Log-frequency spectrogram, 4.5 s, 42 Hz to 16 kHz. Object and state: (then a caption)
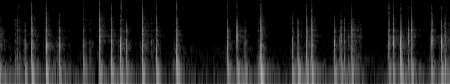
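Wooden cigar box tapped with nails. Long nails and fingertips tap the top lid of a small, hollow, light-wood cigar-style box with brass clasps. About 24 quick, dry clicks come in three bursts separated by short silences. Each tap is crisp and bright with a faint hollow low knock beneath it, dying away almost instantly.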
